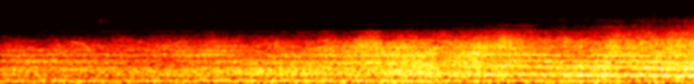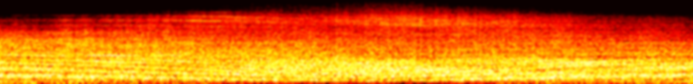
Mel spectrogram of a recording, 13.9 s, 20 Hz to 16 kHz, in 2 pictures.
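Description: Boeing 737 jet airliner on final approach with gear down, its engines at low approach power. The sound grows louder over the first few seconds, then sweeps through with a phasing whoosh as the jet passes overhead about ten seconds in.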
